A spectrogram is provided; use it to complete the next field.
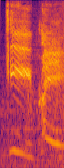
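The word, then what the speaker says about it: Keyblade: key the all powerful key blade and yes that's how you pronounce that key blade not the key blades you and I carry key the most ancient m some say Kai but the meaning is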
